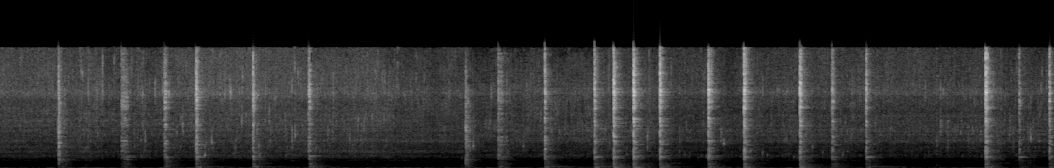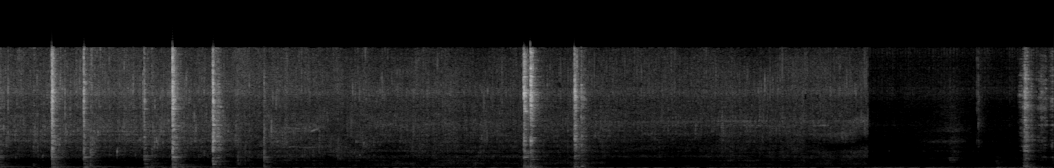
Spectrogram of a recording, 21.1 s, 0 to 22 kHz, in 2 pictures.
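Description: A samosa frying in hot oil in a pan, sizzling steadily with many sharp pops and clicks as a metal slotted spatula works it. The pops thin out after about 13 seconds and the sizzle dies away near the end.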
